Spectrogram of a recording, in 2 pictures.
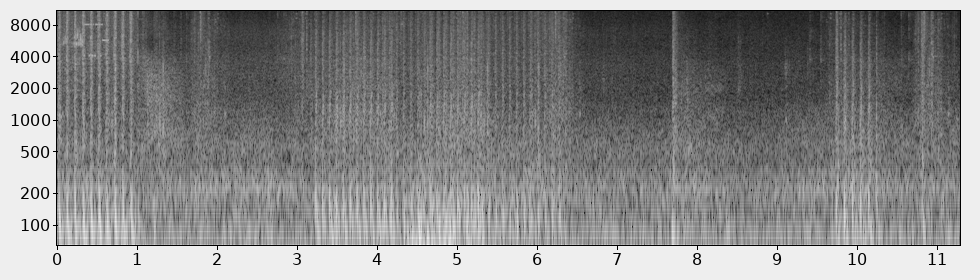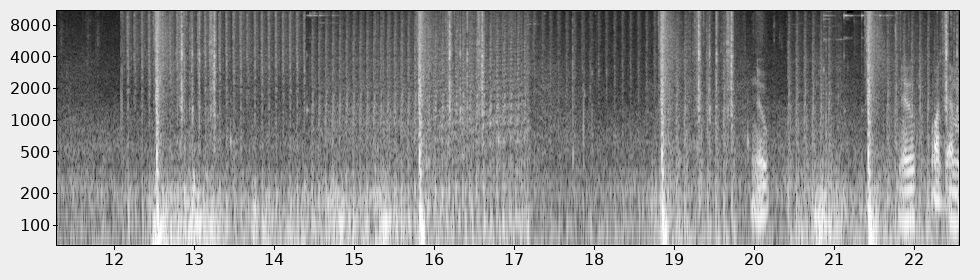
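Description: Gunfire from a SCAR-L rifle in a video game, scattered single shots and short bursts that grow louder and denser toward the end, over a busy background of game sound.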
